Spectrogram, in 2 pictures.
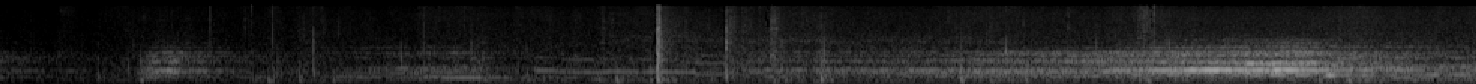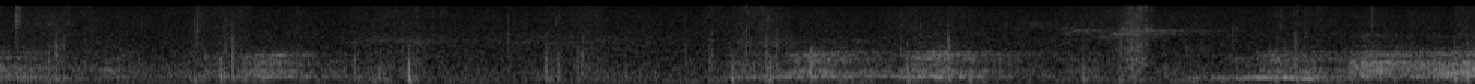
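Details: During a morning walk in Tikal National Park, Guatemala, Guatemalan black howler monkeys give deep, rough, drawn-out roars that swell and fade.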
